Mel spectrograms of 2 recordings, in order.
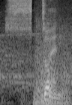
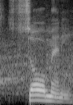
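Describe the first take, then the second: No difference in how they are said.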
